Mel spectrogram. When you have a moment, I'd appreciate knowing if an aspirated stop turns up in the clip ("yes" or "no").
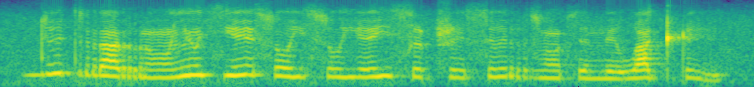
no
